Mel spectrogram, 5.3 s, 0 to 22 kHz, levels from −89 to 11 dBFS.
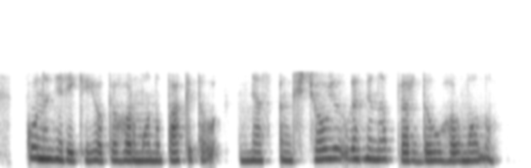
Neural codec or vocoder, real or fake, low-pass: none; real; 3.6 kHz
